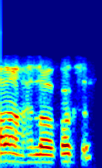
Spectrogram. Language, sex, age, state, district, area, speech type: Assamese, male, 60+, Assam, Charaideo, rural, conversation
